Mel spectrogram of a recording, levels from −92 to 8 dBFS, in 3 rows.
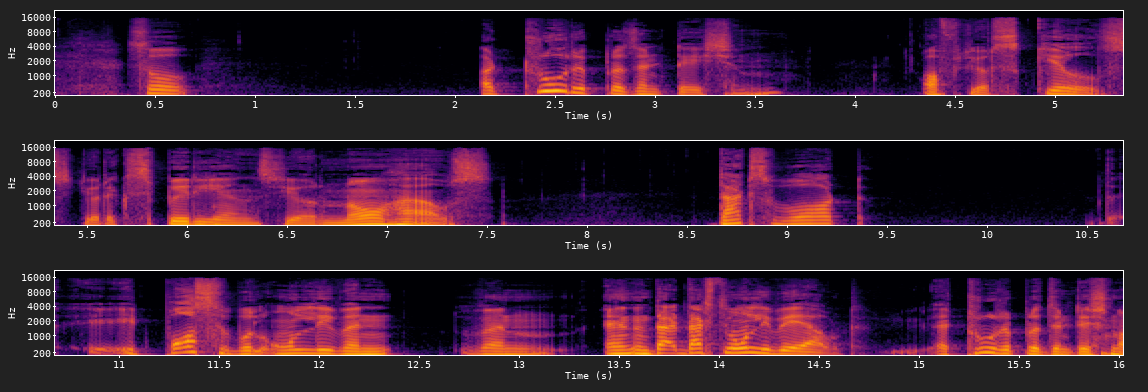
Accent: Indian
